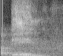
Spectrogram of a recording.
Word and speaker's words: BIM: Have you heard about what the word beam? Have you heard about the word CAD? If you have heard about the word CAD and beam, beam is spelled B-I-M.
